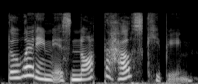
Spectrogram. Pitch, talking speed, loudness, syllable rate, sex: 270 Hz, 180 wpm, -15 LUFS, 5.6 syllables/s, female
